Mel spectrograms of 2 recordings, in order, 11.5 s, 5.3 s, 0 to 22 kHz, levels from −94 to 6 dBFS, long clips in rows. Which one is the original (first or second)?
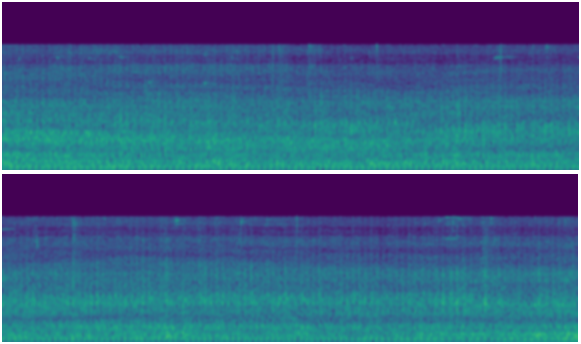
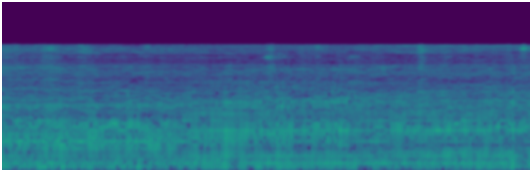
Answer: first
